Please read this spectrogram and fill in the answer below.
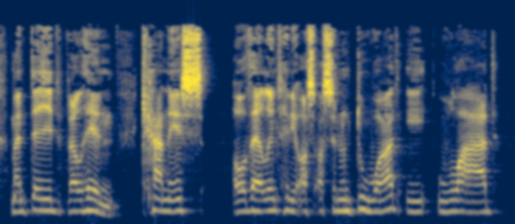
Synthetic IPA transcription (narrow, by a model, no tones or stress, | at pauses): mandeɨdvɛlˠɦɨnkʰanɪs | ɔðɛlˠɨntʰɛniɔsɔsɪnuːnduwadiwlˠaːd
